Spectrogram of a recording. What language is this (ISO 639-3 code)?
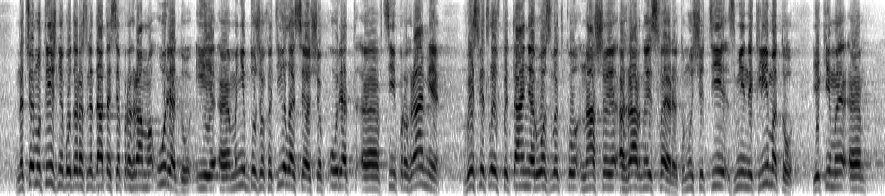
ukr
